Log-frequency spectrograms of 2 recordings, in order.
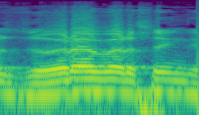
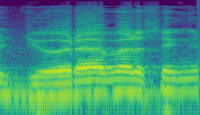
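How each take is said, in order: First: ਜ਼ੋਰਾਵਰ said with a clear z sound, zoravar; correct pronunciation. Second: ਜ਼ੋਰਾਵਰ said with a j sound, jorabar; ਜ਼ੋਰਾਵਰ with j in place of z and b in place of v; wrong pronunciation. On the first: Preacher teaching the congregation the right ਜ਼ੋਰਾਵਰ with a z sound. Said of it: "ਜ਼ੋਰ ਫਾਰਸੀ ਦਾ ਸ਼ਬਦ ਹੈ". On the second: Preacher showing the mistaken ਜ਼ੋਰਾਵਰ with a j sound. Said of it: "ਉਹ ਜ਼ੋਰਾਵਰ ਸਿੰਘ ਨਹੀਂ". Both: Shown as a demonstration.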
